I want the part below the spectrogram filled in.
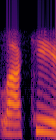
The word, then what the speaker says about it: Lough Key: You did, yes, and that's the fun part about Lough Key is because we say it, you know, lock and key, you know, so that's how I always remembered it.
